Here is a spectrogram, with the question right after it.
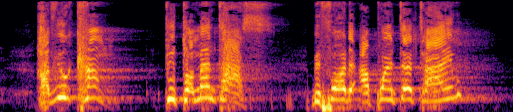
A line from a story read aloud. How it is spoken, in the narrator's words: They shouted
